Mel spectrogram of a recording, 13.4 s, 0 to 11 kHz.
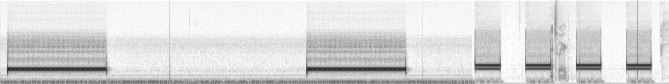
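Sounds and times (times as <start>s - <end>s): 
low constant rumble: 0.0s - 10.0s
phone call ringback tones: 0.1s - 2.2s, 6.1s - 8.2s, 9.5s - 12.0s, 12.6s - 13.0s.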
